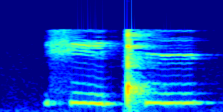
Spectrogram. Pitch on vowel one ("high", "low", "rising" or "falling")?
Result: falling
